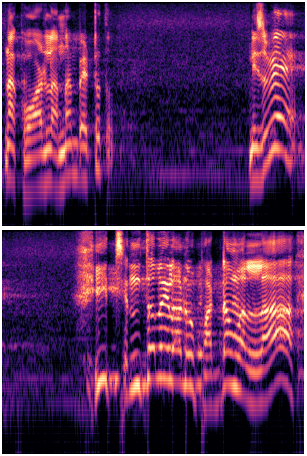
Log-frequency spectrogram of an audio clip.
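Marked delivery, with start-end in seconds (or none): 0.0-1.1 imitating a grieving mother-in-law; mock lament. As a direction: sigh it out as if feeling sorry for yourself. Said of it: "బాధపడిపోతుంటారు".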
